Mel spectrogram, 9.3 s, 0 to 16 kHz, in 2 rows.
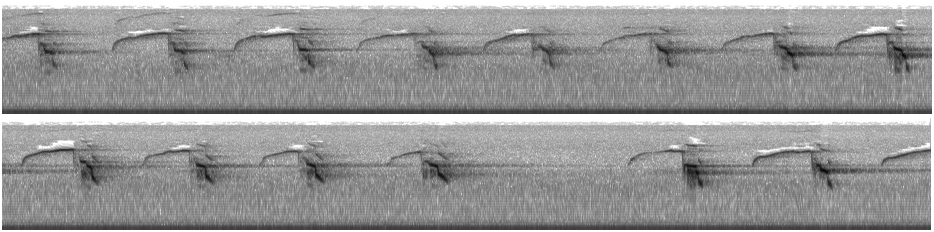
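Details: Lesser spotted eagles, parents bringing food to their young, recorded on 2 August 2020: sharp yelping calls, each a rising whistle snapping downward, repeated about every half second, roughly fourteen in a row with one brief gap.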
